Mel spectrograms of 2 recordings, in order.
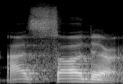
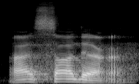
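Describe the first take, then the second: No difference in how they are said.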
